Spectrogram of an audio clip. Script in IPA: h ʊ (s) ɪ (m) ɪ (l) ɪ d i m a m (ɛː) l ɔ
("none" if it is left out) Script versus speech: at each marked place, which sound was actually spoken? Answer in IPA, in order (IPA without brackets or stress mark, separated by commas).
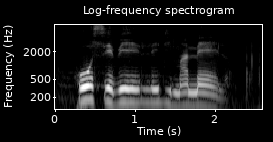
s, b, l, ɛː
